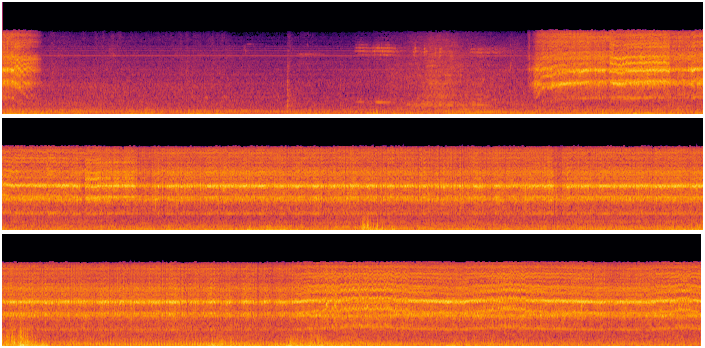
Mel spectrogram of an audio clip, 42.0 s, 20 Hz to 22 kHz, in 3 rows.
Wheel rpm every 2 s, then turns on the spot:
40, 0, 0, 0, 0, 80, 160, 160, 160, 160, 160, 160, 160, 160, 160, 160, 160, 160, 160, 160, 160.
none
